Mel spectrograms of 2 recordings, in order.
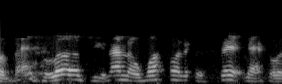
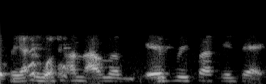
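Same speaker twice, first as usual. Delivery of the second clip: ordinary delivery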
